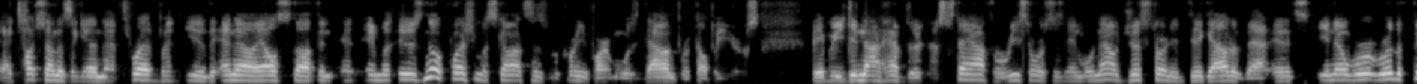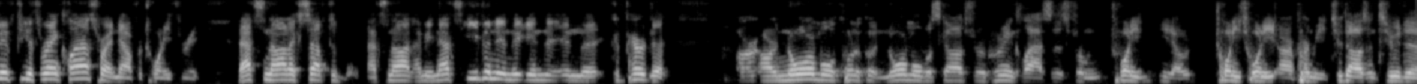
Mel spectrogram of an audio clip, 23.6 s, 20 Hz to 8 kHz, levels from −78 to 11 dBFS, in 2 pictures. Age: 30-49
